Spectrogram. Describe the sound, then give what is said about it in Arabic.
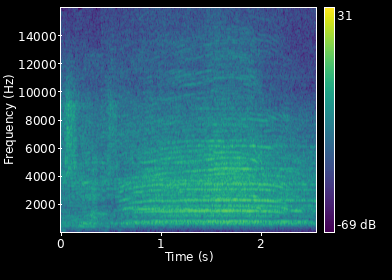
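A large crowd roars together in one loud, sustained collective cry on the night of Ashura, many voices blending into a steady swell that holds strong for the whole stretch without letting up. “أين الصارخون في هذه الليلة صرخة مدوية عالية”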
